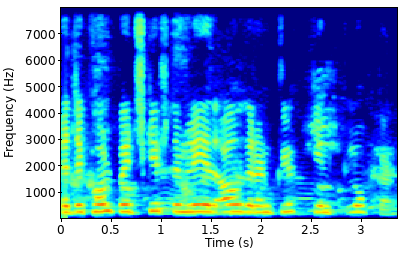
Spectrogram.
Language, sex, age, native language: Icelandic, male, 13, Icelandic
